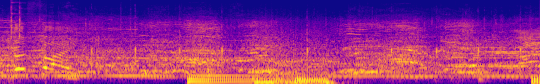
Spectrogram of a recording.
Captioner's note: crowd shouting "UFC"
